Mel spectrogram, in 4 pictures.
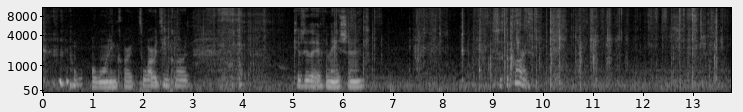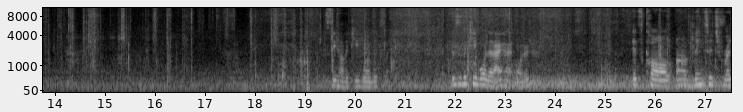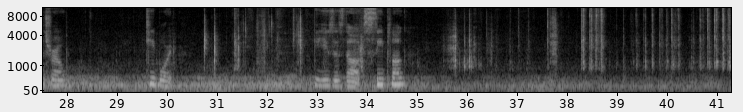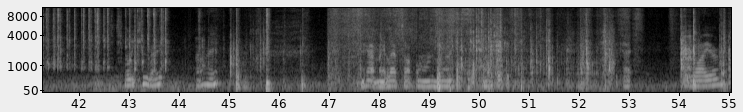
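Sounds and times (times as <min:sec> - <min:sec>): packaging clicks and rustles: 0:05.8 - 0:25.3, 0:30.8 - 0:32.8, 0:35.6 - 0:43.8, 0:47.0 - 0:53.1
mechanical keyboard keys clacking: 0:38.3 - 0:43.8.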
